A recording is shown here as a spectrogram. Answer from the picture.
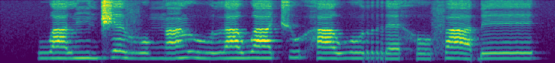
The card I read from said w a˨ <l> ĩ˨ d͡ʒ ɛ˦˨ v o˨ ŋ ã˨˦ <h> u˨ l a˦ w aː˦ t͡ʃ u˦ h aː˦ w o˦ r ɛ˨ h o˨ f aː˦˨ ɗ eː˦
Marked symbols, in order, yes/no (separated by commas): yes, no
